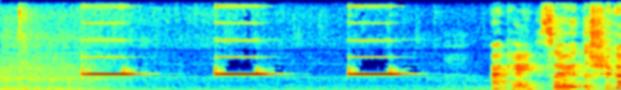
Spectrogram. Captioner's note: microwave beeping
